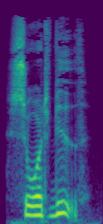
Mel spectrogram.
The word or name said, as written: sort-hvid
